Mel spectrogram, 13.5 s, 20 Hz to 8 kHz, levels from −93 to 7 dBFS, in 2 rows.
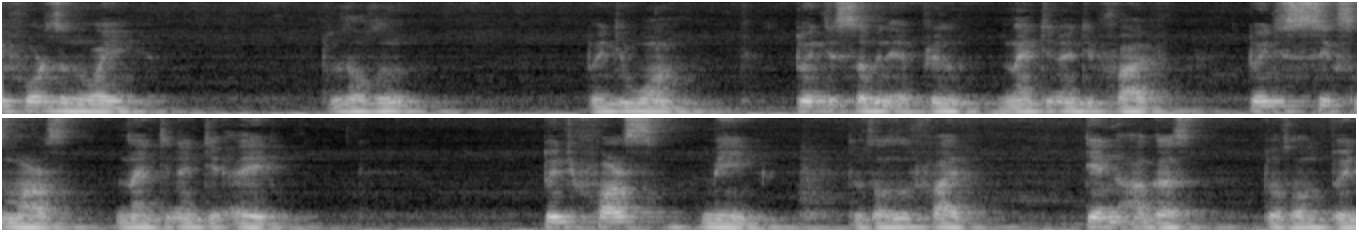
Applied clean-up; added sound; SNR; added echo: none; none; none; reverberation time 0.2 s.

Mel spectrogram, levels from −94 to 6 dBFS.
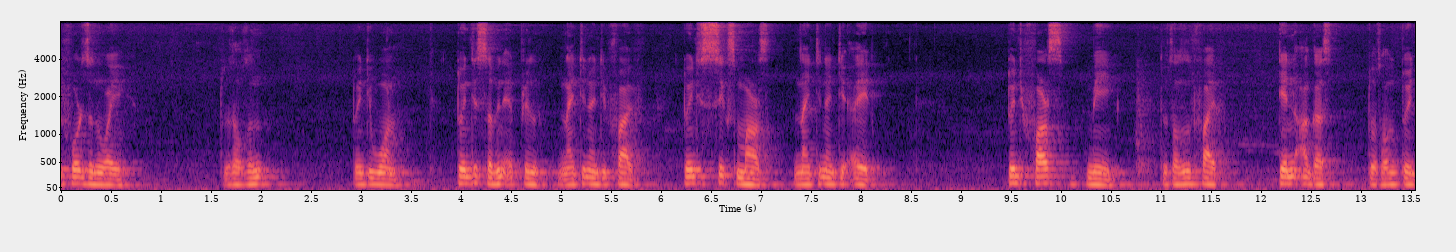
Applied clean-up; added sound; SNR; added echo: none; none; none; none.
